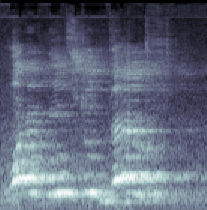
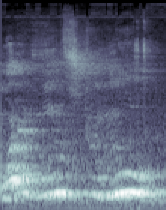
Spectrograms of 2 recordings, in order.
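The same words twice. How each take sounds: First: "What" pitched high and leaned on, slow; stress on what. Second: "you" pitched high and stretched at the end, slow; stress on you. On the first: Teacher to students, stressing "What" in what it means to them. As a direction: hit "What" hard, then let "to them" fall. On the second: Teacher to students, pointing the meaning at "you". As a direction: land the weight on "you" to turn it to the listener. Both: Shown as a demonstration. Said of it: "We are telling something".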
